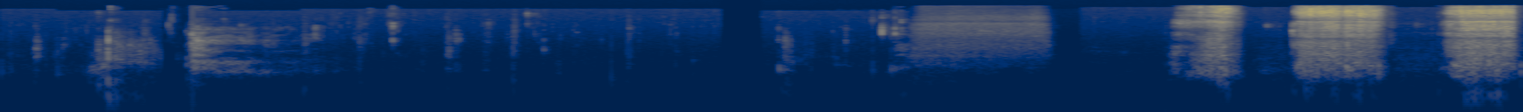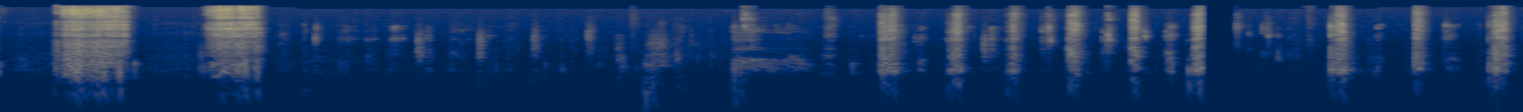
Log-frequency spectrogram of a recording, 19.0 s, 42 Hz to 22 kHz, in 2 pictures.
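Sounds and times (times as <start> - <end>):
wet chewing with mouth clicks: 1.7 - 5.6, 11.3 - 19.0.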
